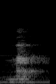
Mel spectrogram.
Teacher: And ma sound is, air will be blocked by the lips, but at the same time air will be released by nose. That's it became nasal, ma.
